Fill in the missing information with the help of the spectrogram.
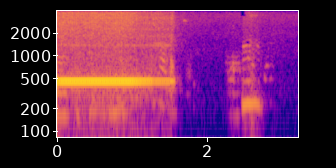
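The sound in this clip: A telephone line tone plays while a call waits to connect: one steady, unbroken mid-pitched tone for about a second and a half, then it cuts off, followed by silence and a brief voice.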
